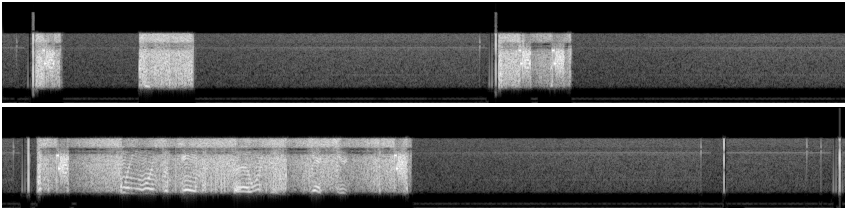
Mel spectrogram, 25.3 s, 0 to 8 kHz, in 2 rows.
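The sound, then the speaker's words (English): Bursts of crackly radio transmission static on a county dispatch radio channel: a few short keyed-up hisses, then a long stretch of harsh, narrow-band noise with garbled, unreadable voice buried in it, separated by near silence. “I was just trying to get your status, so I wasn't sure if you guys were 72, and I didn't catch your last transmission before because it was static.”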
